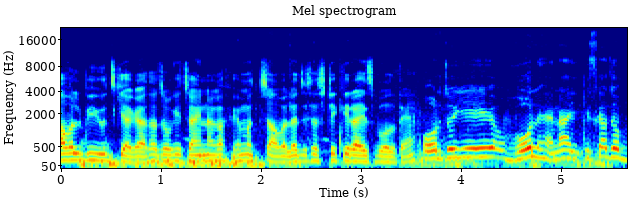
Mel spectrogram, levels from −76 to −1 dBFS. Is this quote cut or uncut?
cut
